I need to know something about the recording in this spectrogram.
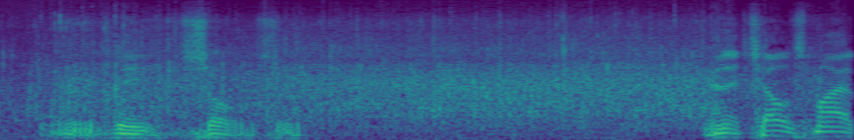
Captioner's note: audience applauding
